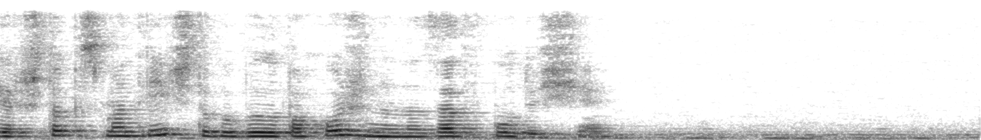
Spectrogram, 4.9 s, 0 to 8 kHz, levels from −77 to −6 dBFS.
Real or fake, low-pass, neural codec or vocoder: real; 7.2 kHz; none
